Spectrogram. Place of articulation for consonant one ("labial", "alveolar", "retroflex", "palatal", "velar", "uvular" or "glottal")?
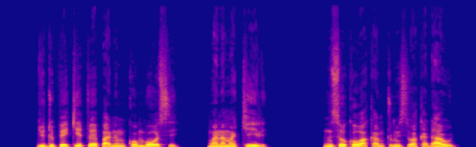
palatal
